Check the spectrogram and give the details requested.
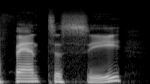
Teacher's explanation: The N can cancel the T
